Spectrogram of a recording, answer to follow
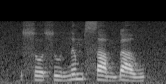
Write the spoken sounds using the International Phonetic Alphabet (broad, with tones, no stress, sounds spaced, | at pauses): s o˨˩ s u˨˩˨ n ə˧ m s a˨˩˨ m ɗ a˨˩˨ w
